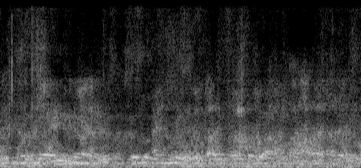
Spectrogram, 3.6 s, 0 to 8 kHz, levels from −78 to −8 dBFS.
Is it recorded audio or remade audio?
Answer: remade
